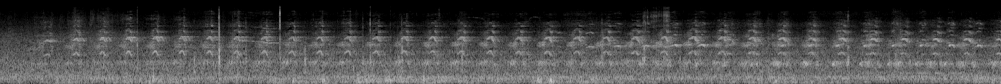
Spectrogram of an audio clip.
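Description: A bird calling over and over, short high squealing notes at about three a second.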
